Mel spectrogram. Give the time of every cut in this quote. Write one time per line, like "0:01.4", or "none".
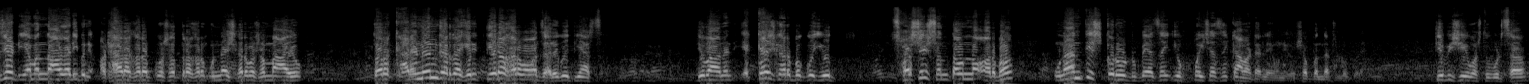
none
